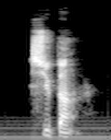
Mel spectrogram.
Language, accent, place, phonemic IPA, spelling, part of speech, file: French, France, Lyon, /sy.pɛ̃/, supin, noun, LL-Q150 (fra)-supin.wav
- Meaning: supine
